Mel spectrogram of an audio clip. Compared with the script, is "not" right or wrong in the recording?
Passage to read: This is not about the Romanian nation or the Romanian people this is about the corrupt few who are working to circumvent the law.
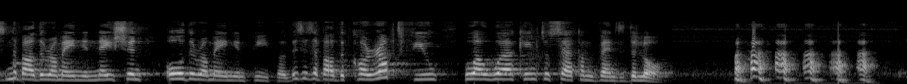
wrong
